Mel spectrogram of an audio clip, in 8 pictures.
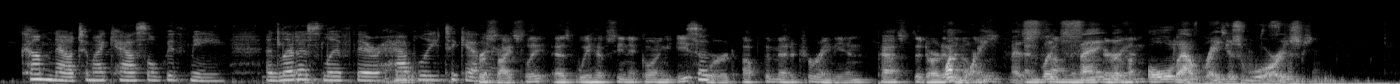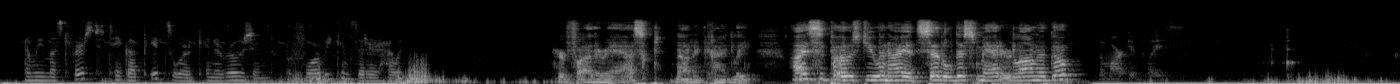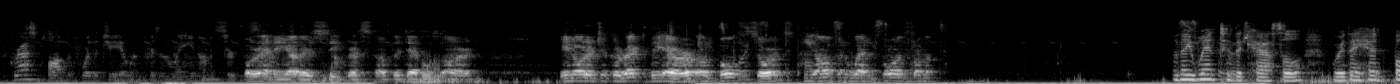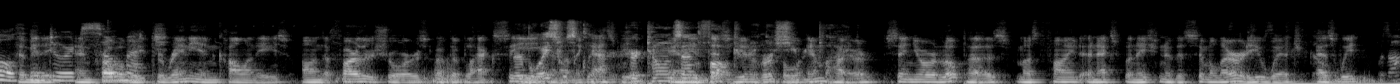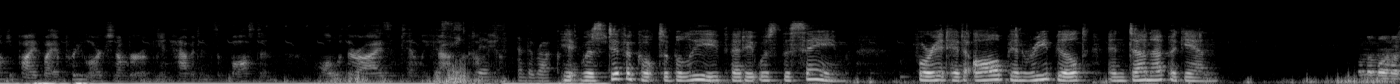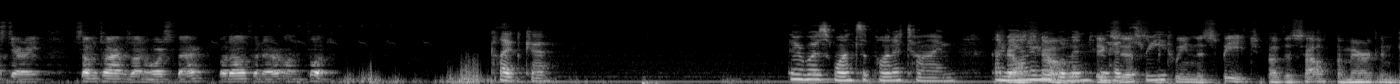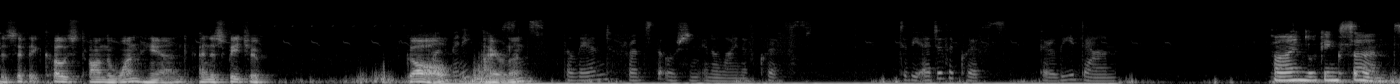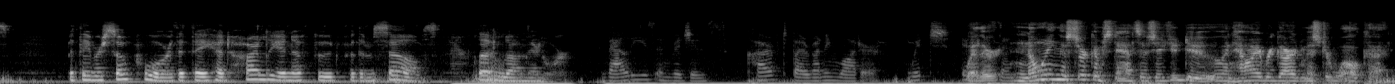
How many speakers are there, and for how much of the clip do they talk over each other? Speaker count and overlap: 7, about 20%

